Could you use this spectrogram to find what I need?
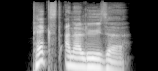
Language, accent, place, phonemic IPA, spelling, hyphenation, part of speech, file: German, Germany, Berlin, /ˈtɛkstʔanaˌlyːzə/, Textanalyse, Text‧ana‧ly‧se, noun, De-Textanalyse.ogg
- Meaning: text analysis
